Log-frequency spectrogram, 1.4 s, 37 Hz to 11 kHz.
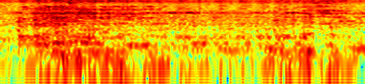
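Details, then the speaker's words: Yamaha New Soul GT 125 after fitting original Yamaha Fazzio piston for more compression: started up, no longer smoking, smooth even idle with no knocking or misses; normal idle. "Dan kita menggunakan piston pagio untuk S 125 ini dan dia sekarang sudah tidak berasap lagi kan dan suaranya pun e sudah terdengar halus ya"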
